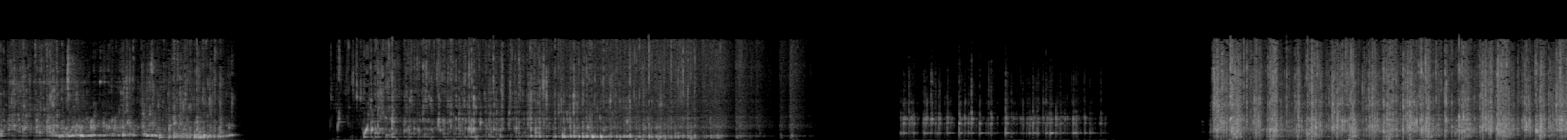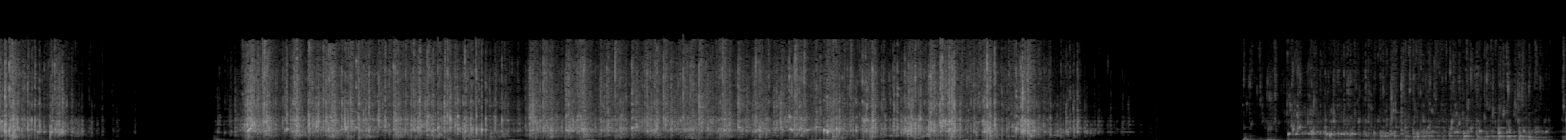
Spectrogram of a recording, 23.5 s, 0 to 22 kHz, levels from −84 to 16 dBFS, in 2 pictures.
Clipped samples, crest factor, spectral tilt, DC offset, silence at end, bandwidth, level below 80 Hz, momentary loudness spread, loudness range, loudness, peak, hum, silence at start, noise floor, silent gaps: under 0.1%; 26 dB; 0.5 dB/octave; under 0.1%; 0 s; 16 kHz; -60 dBFS; 16 LU; 15 LU; -30 LUFS; -8 dBFS; none; 0 s; -56 dBFS; 1.84-2.46 s, 6.16-6.73 s, 8.39-9.01 s, 12.78-13.30 s, 20.43-21.05 s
